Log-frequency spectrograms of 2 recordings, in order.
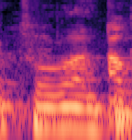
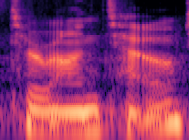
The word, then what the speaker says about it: Toronto: How do you say Toronto or Toronto? – Okay, so the Hong Kong way is Toronto.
